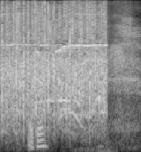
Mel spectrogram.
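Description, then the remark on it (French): A short burst of dense, loud applause with a brief voice rising through it, then the clapping cuts off abruptly after about a second and a half, leaving only a faint fading wash. “Applaudissements.”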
